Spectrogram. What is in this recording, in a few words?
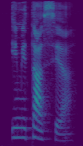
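"imitasiya", Azerbaijani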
